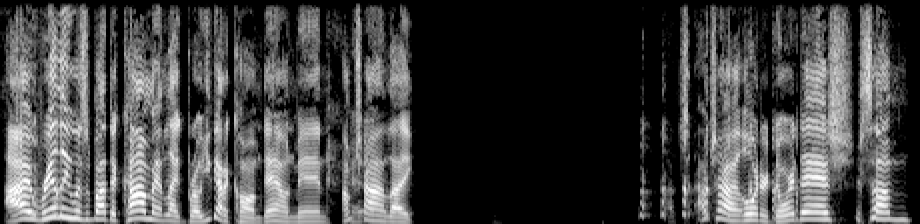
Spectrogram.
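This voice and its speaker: A man with a high voice and very lively intonation, trading casual jokes as a podcast co-host. He is slangy, profane and irreverent, and the sound is close and dry. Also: normal speed, pauses often, dry recording. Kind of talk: casual comic banter.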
